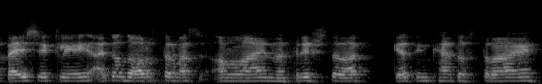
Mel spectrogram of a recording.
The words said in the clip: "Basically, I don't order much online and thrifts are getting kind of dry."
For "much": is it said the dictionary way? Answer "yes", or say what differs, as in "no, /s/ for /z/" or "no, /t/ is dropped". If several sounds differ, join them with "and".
no, /s/ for /tʃ/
